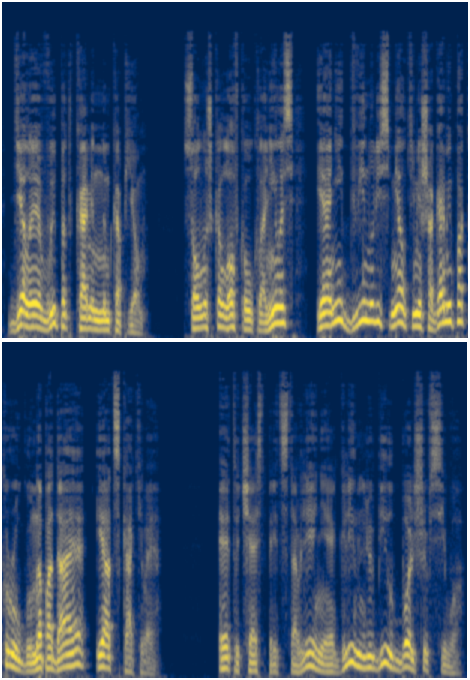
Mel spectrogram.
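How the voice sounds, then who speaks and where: Expressive male storybook narrator. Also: medium pitch, no room sound. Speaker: audiobook narrator. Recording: dry close recording.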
